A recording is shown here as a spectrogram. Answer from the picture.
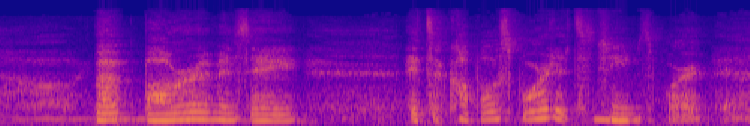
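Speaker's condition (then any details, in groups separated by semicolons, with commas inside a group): Cerebral palsy; very premature birth; ten years intensive physical therapy, no wheelchair or walker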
